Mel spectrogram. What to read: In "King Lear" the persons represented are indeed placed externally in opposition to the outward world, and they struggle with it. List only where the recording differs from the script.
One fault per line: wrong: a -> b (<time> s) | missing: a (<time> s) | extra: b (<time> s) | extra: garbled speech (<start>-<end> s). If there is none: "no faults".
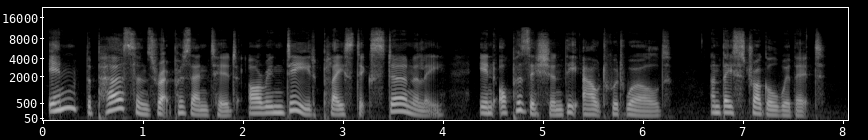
missing: King Lear (0.3 s)
missing: to (5.2 s)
